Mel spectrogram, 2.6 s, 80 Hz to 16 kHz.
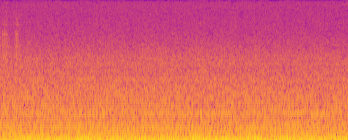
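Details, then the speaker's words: Truck with a new driveshaft, balanced via indicator without weights, at 70 mph: steady low road rumble with no hum, drone or vibration; driveline smooth here, though a hum appears below about 68 mph (roughly 50–65). "I got no hum up here at 70. It feels fine. No vibration whatsoever."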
